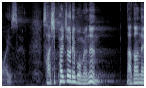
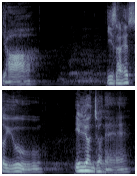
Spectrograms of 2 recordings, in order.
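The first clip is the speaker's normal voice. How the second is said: very slow, lowered Chungcheong dialect; slow Chungcheong drawl; 3 semitones lower, much slower than usual. Pretend. Pastor playing a slow Chungcheong believer, slow drawl. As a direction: stretch it out like a sleepy Chungcheong local. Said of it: "충청도 신자는요".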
